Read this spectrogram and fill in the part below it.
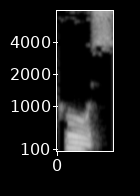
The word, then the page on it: husz: Hungarian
